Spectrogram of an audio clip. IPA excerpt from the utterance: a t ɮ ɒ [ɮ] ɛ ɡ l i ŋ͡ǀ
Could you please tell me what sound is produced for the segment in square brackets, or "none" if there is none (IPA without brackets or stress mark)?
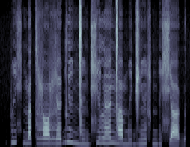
ɮ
